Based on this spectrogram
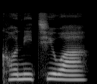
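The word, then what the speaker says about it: こんにちは: Remember, it's pronounced with the emphasis on the second syllable.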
